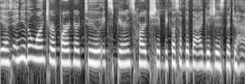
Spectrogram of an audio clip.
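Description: Over a quiet background, a woman speaks at a moderate pace in a fairly high pitch, her dark, mellow tone somewhat breathy, with ordinary pitch variation and very even loudness. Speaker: high school teacher and panelist; high school teacher, panelist. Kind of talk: panel discussion. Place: church. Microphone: handheld.

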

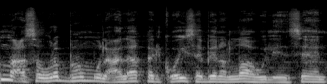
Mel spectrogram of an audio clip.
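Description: Over music in the background, a man with lively intonation and a medium pitch talks at a moderate pace. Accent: Tripolitanian. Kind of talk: religious story narration.

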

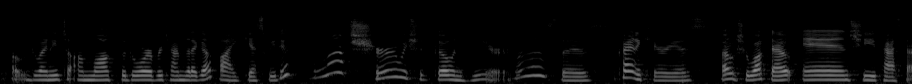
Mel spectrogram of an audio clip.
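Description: Ordinary pitch variation from a woman speaking at a fairly quick pace. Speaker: gaming video creator. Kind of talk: casual let's play commentary. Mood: curious, surprised reactions. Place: home room. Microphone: headset.

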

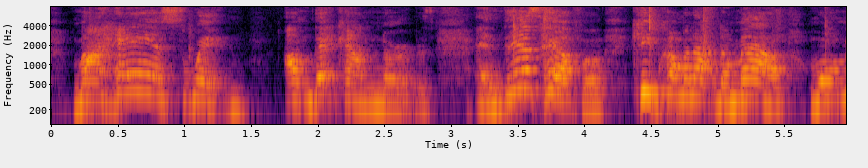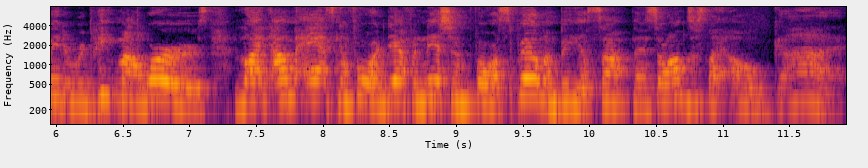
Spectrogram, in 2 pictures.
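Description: A woman speaks loudly at a moderate pace, her high-pitched voice animated and her intonation lively. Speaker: live-stream vlogger. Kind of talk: casual storytelling monologue. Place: home room. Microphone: phone near.

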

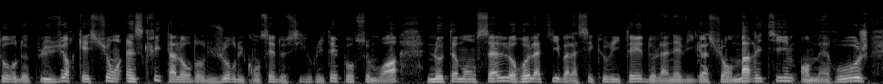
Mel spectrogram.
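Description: Fairly quick delivery with ordinary pitch variation, dry sound with no echo and a quiet background. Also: man. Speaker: radio news presenter. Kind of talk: news bulletin reading. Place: studio. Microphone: studio mic.

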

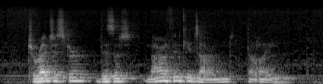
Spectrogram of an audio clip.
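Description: Ordinary pitch variation runs through a man's speech, with audible room echo around it. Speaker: primary school teacher. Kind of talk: promotional message to camera. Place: home room. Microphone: webcam.

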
